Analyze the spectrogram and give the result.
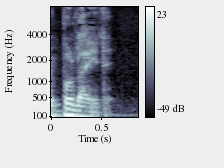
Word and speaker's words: Bulleid: Queen's commendation for Winchester's Major Bullade. and I'm sure she'll forgive me if I've pronounced her surname incorrectly. It's spelt B-U-L-L-E-I-D, and I will refer to her as Major Bullaid.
